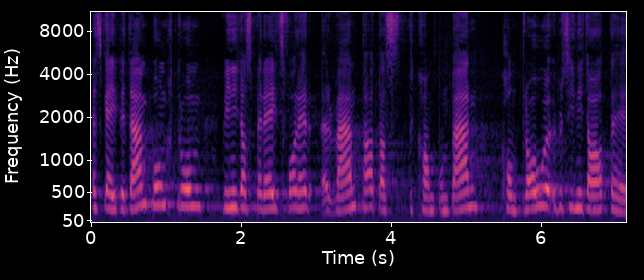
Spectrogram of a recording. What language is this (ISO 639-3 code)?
gsw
